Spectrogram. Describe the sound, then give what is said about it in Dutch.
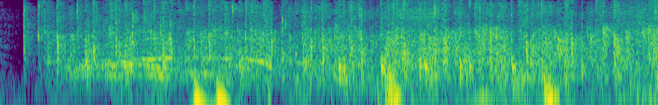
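Sustained applause from a full, enthusiastic audience filling a hall at a symposium of the Stichting voor Psychotechniek in Amsterdam, dense and steady throughout, with a few voices and whoops faintly mixed into the clapping. “Ja, nu hoort het. Het is een volle en gelukkig ook erg enthousiaste zaal.”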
